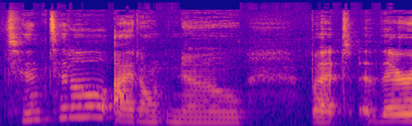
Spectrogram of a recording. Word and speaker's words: Teint Idole: So I am featuring today is the Lancome foundation, and I think this is pronounced Tintidle.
